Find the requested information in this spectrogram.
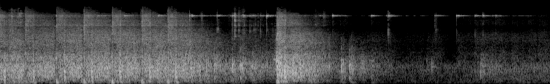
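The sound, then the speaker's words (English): Rapid gunfire, many sharp cracks in a dense, fast burst, then a few slower, separate loud shots as the firing thins out. “1-8, shots fired.”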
